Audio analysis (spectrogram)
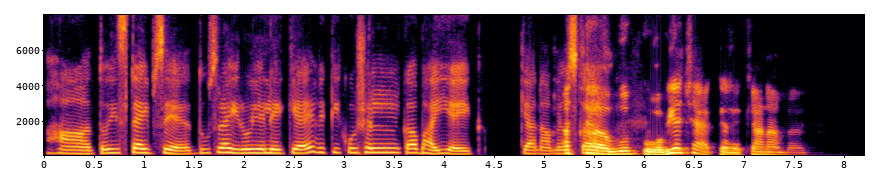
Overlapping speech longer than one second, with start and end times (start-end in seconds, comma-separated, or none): none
